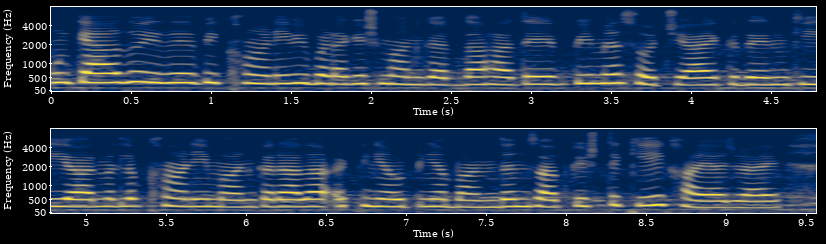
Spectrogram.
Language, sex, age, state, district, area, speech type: Dogri, female, 18-30, Jammu and Kashmir, Reasi, rural, spontaneous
